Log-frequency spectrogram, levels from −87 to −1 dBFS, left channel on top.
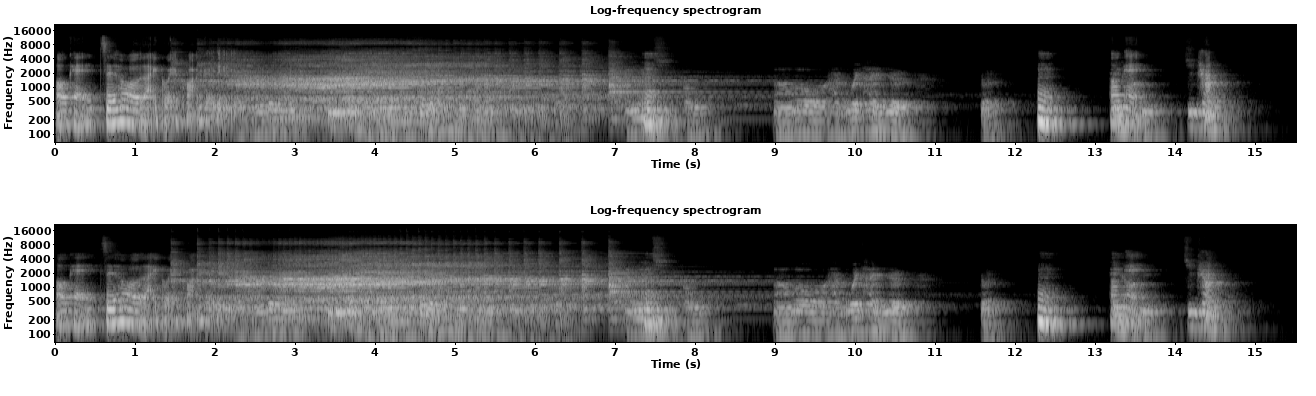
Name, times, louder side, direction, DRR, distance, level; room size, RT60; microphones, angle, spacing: voice 1, 0.0-2.2 7.3-7.6 12.3-12.6 13.2-13.6 14.4-14.5, left 2 dB, 60° left, 8 dB, 0.6 m, -30 dB
sound 1, 1.4-8.6, right 3 dB, 25° right, 0.8 m, -33 dB
voice 2, 2.2-3.1 3.4-6.5 7.1-8.1 9.0-10.6 11.6-11.7 13.2-13.7 14.1-14.4, equal, 55° right, -2 dB, 1.8 m, -36 dB
8.1 x 3.4 x 5.3 m, 0.75 s
head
